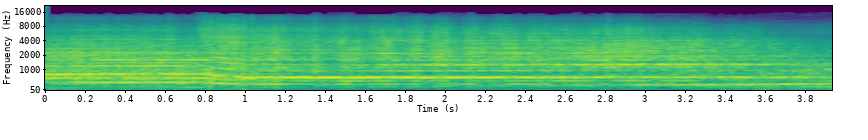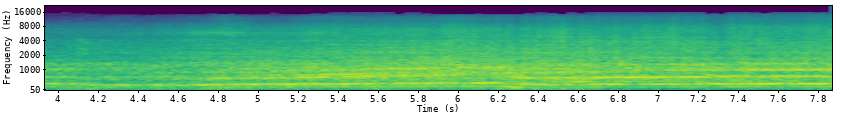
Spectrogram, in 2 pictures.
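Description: Supercar engine at full throttle down the straight, its pitch dropping sharply on an upshift about a second in, climbing steadily as it pulls through the next gear, then dropping on another upshift about six seconds in.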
